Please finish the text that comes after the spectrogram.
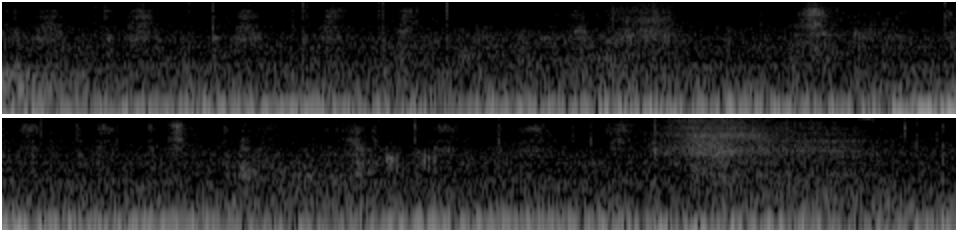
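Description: Marker or chalk writing on a board during a chemistry lecture on molecular symmetry, faint scratchy strokes in short irregular bursts over a low steady room hum, no talk.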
